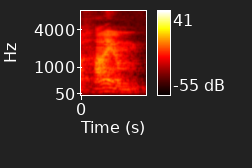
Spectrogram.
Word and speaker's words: HAIM: how to pronounce things not H like I originally thought or even time anyways getting back to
